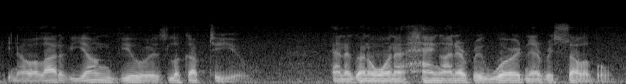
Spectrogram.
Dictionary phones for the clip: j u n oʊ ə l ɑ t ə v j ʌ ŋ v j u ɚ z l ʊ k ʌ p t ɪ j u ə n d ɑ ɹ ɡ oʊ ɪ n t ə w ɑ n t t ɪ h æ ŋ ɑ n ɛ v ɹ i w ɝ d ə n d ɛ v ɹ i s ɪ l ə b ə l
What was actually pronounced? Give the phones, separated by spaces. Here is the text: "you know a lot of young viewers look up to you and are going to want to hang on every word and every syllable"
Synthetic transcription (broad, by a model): j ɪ n oʊ ə l ɑ t ə v j ʌ ŋ v j u ɚ z l ʊ k ʌ p t ɪ j u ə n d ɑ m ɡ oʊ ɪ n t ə w ɑ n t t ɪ h æ ŋ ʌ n ɛ v ɹ i w ɝ d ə n ɛ v ɹ i s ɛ l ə b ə l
